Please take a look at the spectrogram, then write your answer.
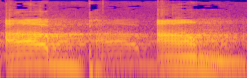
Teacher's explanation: বা আর মিম দুইটার উচ্চারণ হয় দুই ঠোঁট থেকে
